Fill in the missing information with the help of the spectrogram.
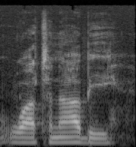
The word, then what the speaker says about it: Watanabe: So the other half of this point is the not enough Ken Watanabe.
